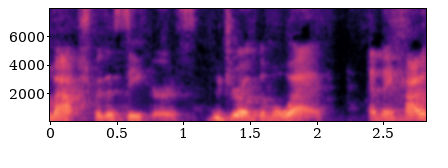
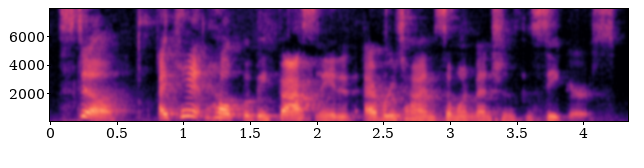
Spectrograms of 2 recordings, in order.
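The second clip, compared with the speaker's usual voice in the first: ordinary delivery, nothing marked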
